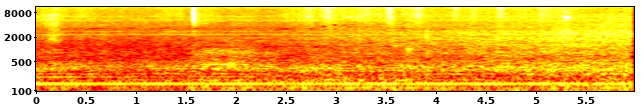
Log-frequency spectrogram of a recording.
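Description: Steady low hum, with a few faint soft ticks as a metal crochet hook works cotton yarn.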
